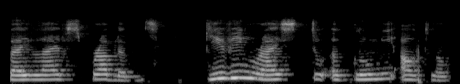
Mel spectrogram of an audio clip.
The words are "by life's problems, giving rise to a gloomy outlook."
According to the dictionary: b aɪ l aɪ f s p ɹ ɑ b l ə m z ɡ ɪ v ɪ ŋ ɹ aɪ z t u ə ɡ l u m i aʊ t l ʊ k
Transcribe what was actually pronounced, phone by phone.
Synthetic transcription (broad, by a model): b aɪ l aɪ f s p ɹ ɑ b l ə m s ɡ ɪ v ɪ ŋ ɹ aɪ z t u ə ɡ l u m i aʊ t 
